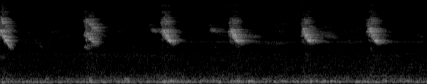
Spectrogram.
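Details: Sparrow chirps repeated about every two-thirds of a second, each a bright, buzzy downward note, steady and insistent, with a quiet low hum behind them.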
